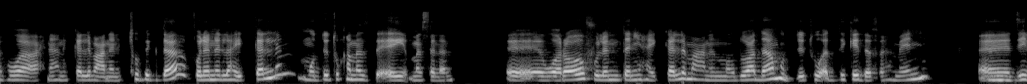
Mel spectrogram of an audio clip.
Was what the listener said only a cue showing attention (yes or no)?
yes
